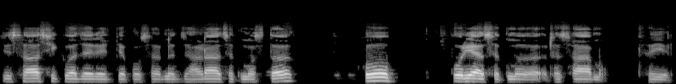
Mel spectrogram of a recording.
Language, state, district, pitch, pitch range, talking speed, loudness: Bhili, Maharashtra, Dhule, 130 Hz, 120-145 Hz, 140 wpm, -18 LUFS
